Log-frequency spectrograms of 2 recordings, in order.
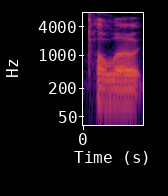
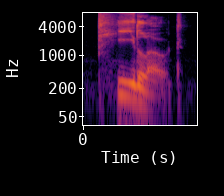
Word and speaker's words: Pelote: I'm Pelote, and I, the northern branch of the family pronounces it Pelote, but the southern branch pronounces it Pelote. Don't ask me why.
